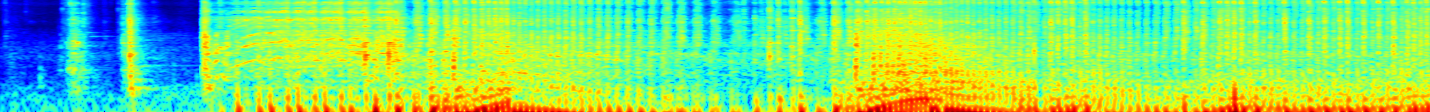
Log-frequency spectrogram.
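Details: Kohler Courage engine on a tractor, after a cylinder head swap, carburetor replacement and valve lash adjustment, started on choke; it catches after a few pulls, then hunts up and down. Owner suspects the throttle bracket: the return spring made it want to stop.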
